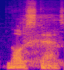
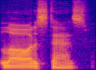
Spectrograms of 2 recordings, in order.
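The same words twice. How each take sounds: First: Breathless whisper of the same words; whispered repeat. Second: Said in the usual way. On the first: Shown as a demonstration. Host whispering his own joke back to the guest. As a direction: drop to a whisper for the echo.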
